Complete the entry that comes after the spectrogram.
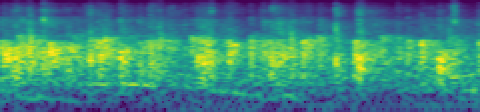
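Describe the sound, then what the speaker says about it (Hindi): An audience at a poetry recital breaks into a short, dense round of clapping that stays loud and even from start to finish, with only a faint hint of voices underneath. "एक बार इनके लिए तालियां हो जाएं।"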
